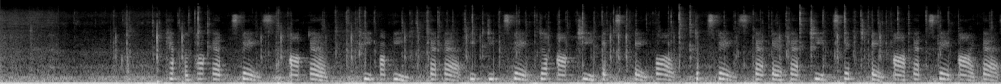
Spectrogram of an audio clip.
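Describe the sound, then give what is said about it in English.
Rapid clicks of typing on a keyboard as text is entered into the text field of a new file, with a voice talking over them for the whole stretch, the taps steady. “And the cool thing is it goes right into a text field where you can start typing.”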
